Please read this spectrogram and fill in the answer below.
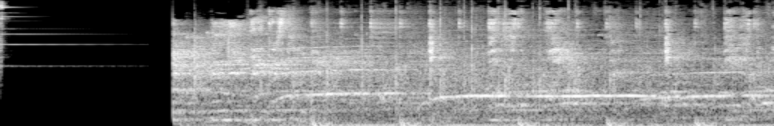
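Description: A bright bell-like ding from a subscribe-button animation rings out and fades over about a second. After a short silence, gym sound comes in: basketballs bouncing on a hardwood court amid crowd noise and music echoing in the hall.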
